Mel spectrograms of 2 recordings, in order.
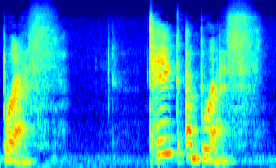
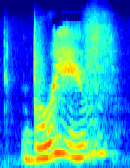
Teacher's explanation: Breath the noun is not voiced.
